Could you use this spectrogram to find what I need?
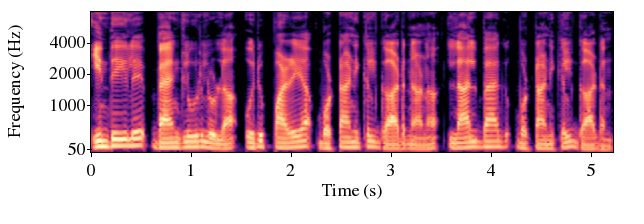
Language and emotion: Malayalam, neutral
